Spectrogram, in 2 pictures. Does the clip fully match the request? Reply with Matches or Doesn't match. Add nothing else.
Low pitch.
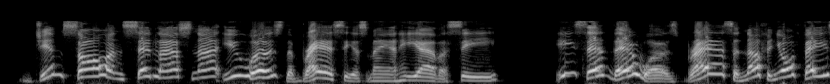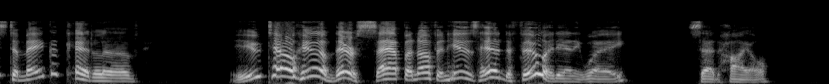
Doesn't match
